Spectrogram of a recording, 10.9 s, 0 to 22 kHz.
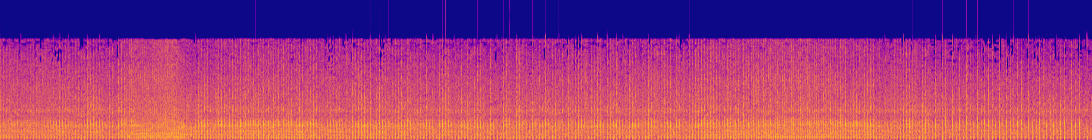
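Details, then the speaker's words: Saito FA-65 model four-stroke glow engine, first run after rebuild, APC 12x6 prop, Morgan's Omega 10% fuel, Fox Miracle plug: steady even high-pitched buzz at full throttle, no misses or surging; normal running. "okay John as you can see how so pretty nice running engine after a rebuild like that sometimes it's hard to get it primed"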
